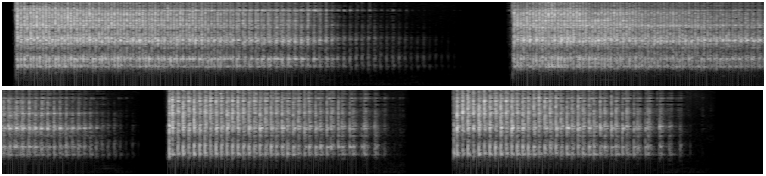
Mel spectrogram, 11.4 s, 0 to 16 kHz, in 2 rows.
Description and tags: A couple of Vibraslap variations recorded with a AT2020 mic through a Audient iD4 interface. Enjoy!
